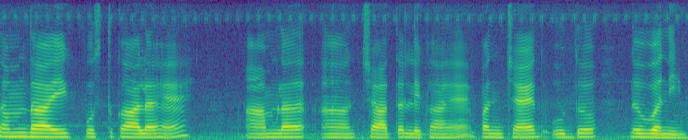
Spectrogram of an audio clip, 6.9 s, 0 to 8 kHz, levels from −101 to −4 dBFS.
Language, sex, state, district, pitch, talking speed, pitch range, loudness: Hindi, female, Jharkhand, Jamtara, 195 Hz, 70 wpm, 190-205 Hz, -17 LUFS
